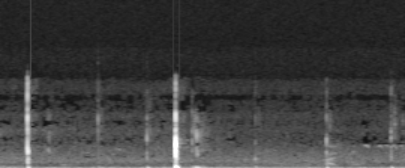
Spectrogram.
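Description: A punter's foot striking an American football in a punt: one sharp, loud thud just under two seconds in, with a fainter knock shortly after the start.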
